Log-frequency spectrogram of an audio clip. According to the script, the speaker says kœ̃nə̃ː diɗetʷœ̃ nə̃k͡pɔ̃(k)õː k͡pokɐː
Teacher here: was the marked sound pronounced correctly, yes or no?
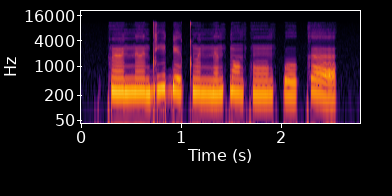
yes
